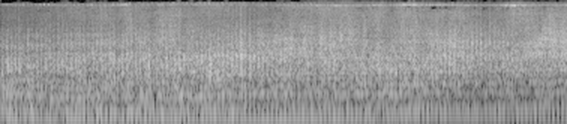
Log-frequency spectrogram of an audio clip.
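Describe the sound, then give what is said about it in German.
Helicopter landing nearby, an emergency medical helicopter arriving at a polo tournament with sheep grazing close by, giving a loud, steady rotor and engine drone that holds evenly throughout with no pauses. “Die landen jetzt hier mal eben. Hubschrauber. Hub, Hub, Hubschrauber-Einsatz.”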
